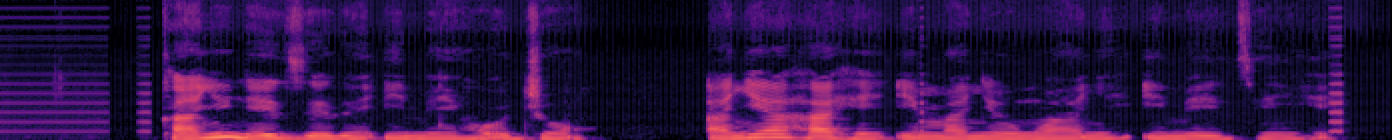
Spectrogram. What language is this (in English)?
Igbo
